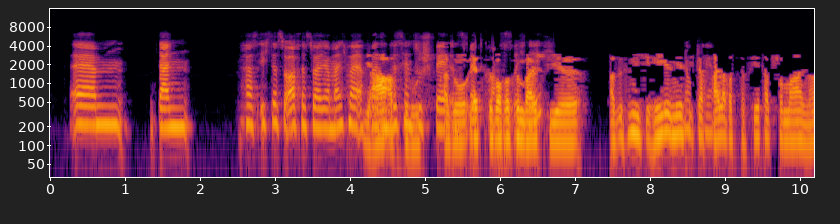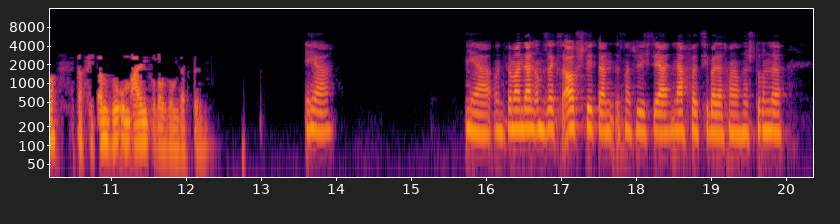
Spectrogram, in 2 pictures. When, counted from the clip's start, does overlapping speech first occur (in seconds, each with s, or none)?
4.2 s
